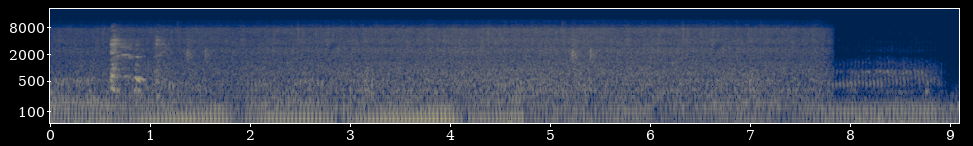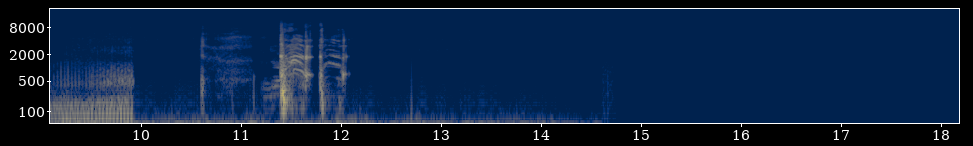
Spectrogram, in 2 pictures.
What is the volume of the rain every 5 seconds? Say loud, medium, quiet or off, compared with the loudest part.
loud, loud, quiet, off.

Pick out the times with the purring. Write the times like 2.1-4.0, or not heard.
0.0-9.9.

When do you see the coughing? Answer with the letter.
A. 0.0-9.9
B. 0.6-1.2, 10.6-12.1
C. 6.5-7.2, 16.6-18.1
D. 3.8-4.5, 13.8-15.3
B.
